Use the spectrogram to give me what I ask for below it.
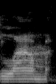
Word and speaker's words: Lam: And that sound is Lam, L-A-M.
